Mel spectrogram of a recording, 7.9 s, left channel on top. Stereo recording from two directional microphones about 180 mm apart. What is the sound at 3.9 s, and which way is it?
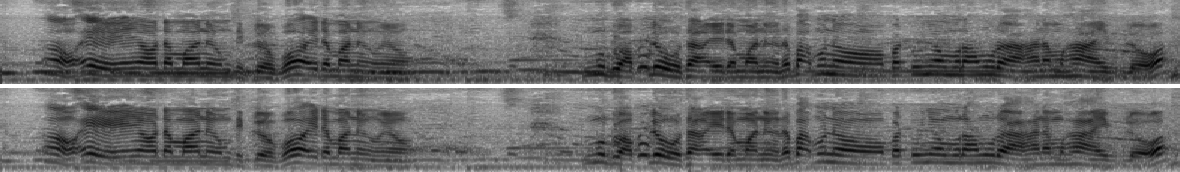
Speech, 30° right (ahead or behind).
